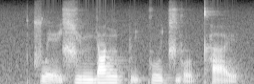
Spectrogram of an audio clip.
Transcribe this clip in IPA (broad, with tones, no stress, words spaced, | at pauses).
t͡swḛ˨˩ɪ̯ɕy˥mjɑ˥ŋɤ˨ pḭ˨˩ku˥t͡ɕjo̰˨˩ʊ̯ kʰa˥˩ɪ̯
